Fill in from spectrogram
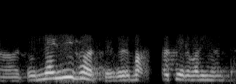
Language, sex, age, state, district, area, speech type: Maithili, female, 30-45, Bihar, Samastipur, rural, conversation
